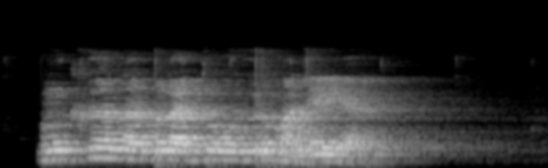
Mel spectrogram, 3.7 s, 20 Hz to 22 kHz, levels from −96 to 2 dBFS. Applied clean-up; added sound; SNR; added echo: none; none; none; reverberation time 0.9 s.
